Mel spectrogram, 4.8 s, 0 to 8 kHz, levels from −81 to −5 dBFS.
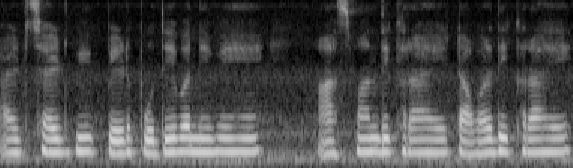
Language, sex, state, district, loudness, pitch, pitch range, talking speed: Hindi, female, Bihar, Bhagalpur, -25 LUFS, 200 Hz, 195-205 Hz, 190 wpm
